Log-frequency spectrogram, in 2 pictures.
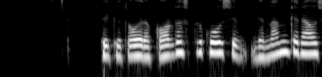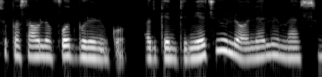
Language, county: Lithuanian, Panevėžys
